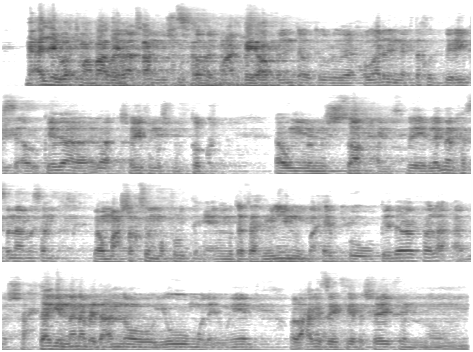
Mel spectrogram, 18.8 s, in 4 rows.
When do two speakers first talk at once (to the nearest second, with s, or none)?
1 s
